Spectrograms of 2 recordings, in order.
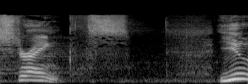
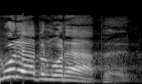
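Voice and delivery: mock surprise; 3 semitones higher, 3 dB louder than usual. Surprised at falling into sin.

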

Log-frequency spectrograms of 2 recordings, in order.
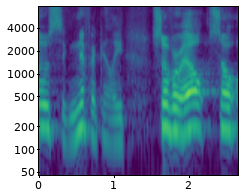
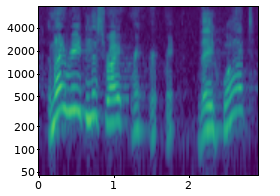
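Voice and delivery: mock disbelief; 7 semitones higher than usual.

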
